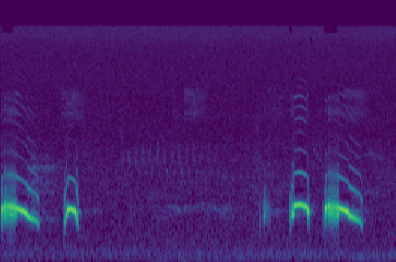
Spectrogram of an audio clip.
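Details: Spotted dove, a kept lure bird calling to draw in wild doves: two phrases of low, soft coos, a brief pip, then arched hooting notes and a longer falling coo, with a quiet pause between phrases.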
